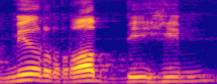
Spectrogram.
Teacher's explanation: Cukup ucapkan takrir (trill) dari 'ra', "mir rabbihim".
